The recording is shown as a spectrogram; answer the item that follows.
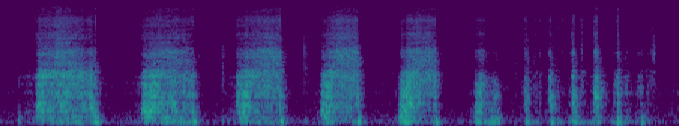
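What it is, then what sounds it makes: Scratch-art card being scratched. A wooden stick scratches the black wax coating of a flat, thin scratch-art picture card lying on a table, working over the waves at the bottom of the picture. Five long, dry rasping strokes come first, then a run of shorter, quicker scratches, each a bright, gritty scrape.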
